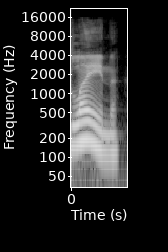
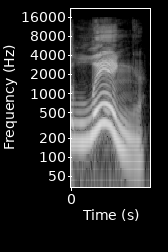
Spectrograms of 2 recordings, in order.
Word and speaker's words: Lyng: I'm like, no, I've talked to other people that have gone there, and they all pronounce it James Ling, because it's Lyng, not Lane.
